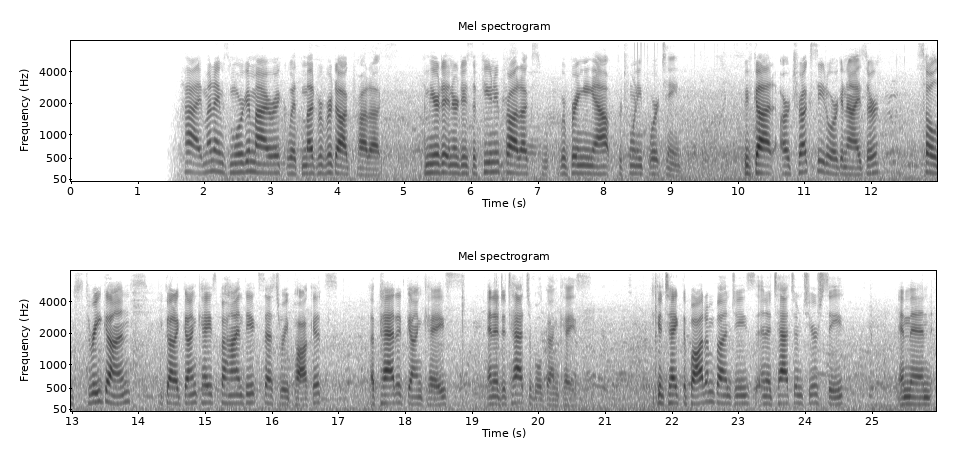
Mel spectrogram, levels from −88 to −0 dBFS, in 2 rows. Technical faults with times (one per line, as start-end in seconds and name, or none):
8.45-10.05 resampler restarted on every block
